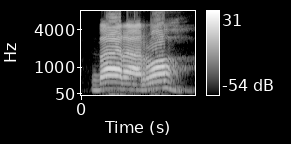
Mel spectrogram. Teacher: गोलता को वक्फ में हम हा से बदल देते हैं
